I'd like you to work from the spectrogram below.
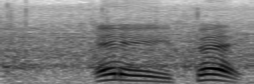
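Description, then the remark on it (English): Two loud, falling voiced cheers rise over a steady, hissing wash of crowd noise, like an audience whooping and applauding in quick bursts as Apex Lugia is named the winner. “The crowd really likes Apex Lugia.”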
